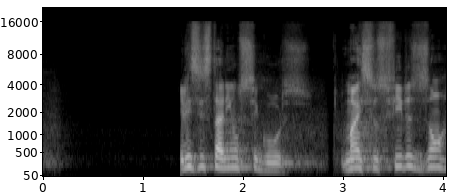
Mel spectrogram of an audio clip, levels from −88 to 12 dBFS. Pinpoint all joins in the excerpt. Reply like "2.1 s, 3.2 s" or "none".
2.8 s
